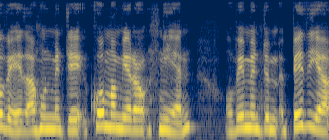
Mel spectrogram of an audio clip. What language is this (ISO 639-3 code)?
isl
